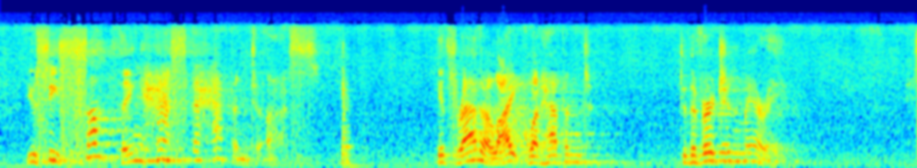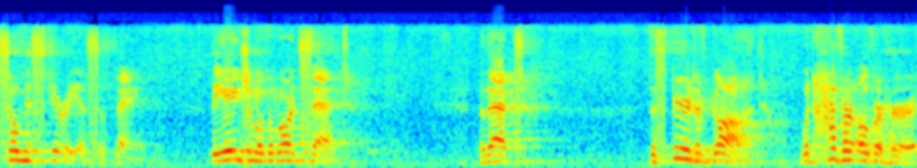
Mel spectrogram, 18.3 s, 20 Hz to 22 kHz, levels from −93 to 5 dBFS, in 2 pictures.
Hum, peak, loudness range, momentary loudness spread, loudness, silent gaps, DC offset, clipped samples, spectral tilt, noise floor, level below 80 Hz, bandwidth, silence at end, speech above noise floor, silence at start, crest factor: none; 0 dBFS; 4 LU; 22 LU; -14 LUFS; none; under 0.1%; under 0.1%; -3 dB/octave; -36 dBFS; -50 dBFS; 16.5 kHz; 0 s; 21 dB; 0 s; 16 dB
